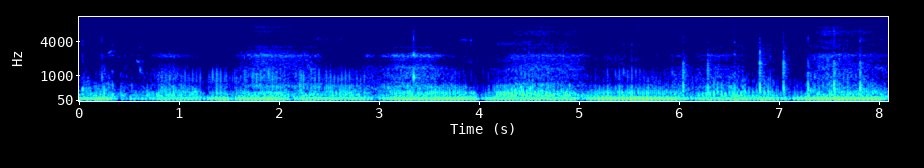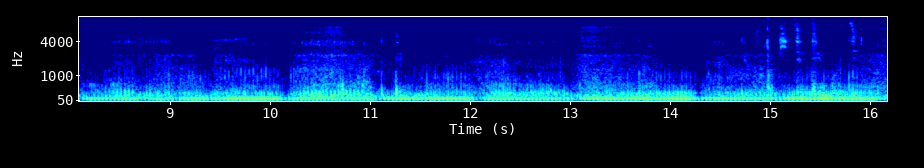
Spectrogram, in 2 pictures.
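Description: Domestic tabby cat purring while being stroked, a steady low rumble that swells and eases with each breath, about every second and a half.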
